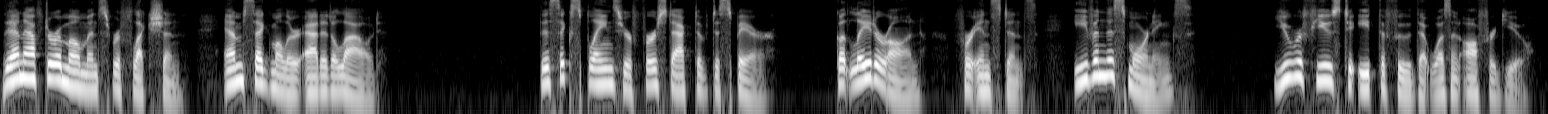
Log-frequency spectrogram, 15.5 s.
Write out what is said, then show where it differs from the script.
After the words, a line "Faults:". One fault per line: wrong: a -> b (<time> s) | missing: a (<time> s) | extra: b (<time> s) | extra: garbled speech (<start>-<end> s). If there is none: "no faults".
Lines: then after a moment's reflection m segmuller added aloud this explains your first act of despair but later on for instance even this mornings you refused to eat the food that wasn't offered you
then after a moment's reflection m segmuller added aloud this explains your first act of despair but later on for instance even this mornings you refused to eat the food that wasn't offered you
Faults:
no faults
